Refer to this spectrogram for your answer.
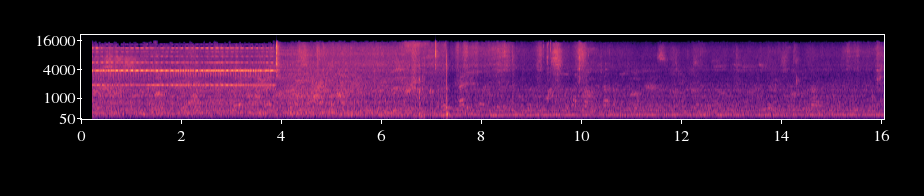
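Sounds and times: train warning tone: 0.2s - 4.1s.

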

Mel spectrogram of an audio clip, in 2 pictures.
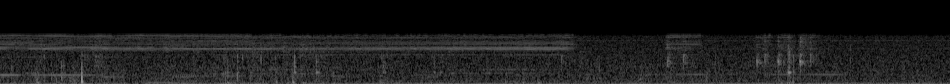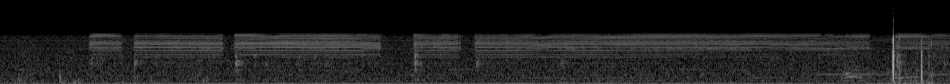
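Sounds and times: tattoo machine buzzing: 0.0s - 5.8s, 6.7s - 7.0s, 10.4s - 19.0s.

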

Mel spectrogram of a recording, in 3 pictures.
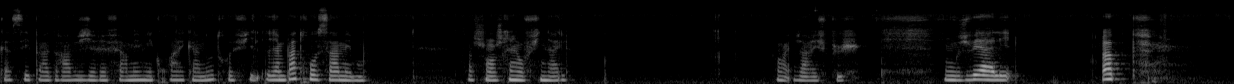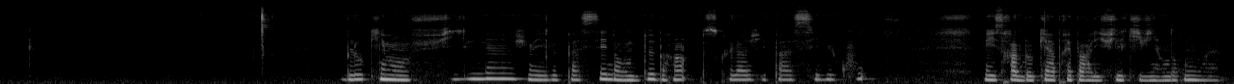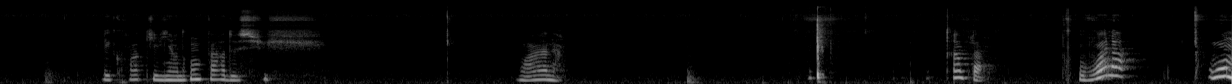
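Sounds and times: steady high hiss: 0.0s - 37.0s.

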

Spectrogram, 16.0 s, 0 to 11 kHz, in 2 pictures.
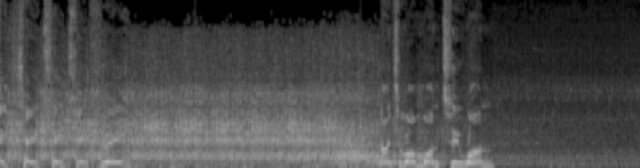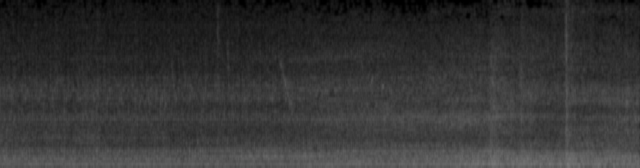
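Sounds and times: car engines idling: 0.0s - 16.0s.

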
